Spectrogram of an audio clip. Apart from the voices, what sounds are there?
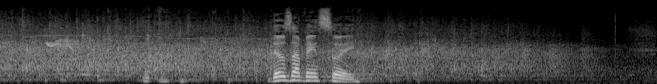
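audience applause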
